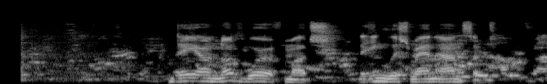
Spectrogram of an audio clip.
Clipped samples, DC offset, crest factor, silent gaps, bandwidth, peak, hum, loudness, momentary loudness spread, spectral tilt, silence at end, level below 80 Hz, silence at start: under 0.1%; under 0.1%; 18 dB; none; 8.2 kHz; -8 dBFS; none; -24 LUFS; 17 LU; -4 dB/octave; 0 s; -64 dBFS; 0.2 s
